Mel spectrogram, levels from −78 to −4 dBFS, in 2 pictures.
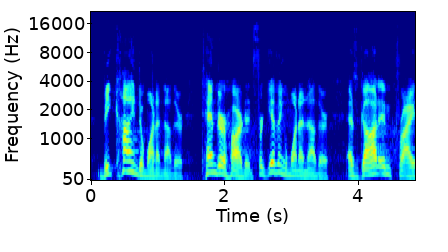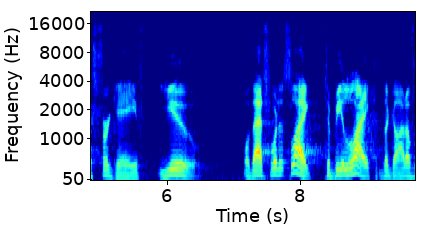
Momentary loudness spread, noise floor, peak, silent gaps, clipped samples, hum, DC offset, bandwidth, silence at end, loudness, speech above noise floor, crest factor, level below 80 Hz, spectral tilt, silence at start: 15 LU; -71 dBFS; -12 dBFS; none; under 0.1%; none; under 0.1%; 16.5 kHz; 0 s; -36 LUFS; 35 dB; 24 dB; -72 dBFS; -4.5 dB/octave; 0.15 s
